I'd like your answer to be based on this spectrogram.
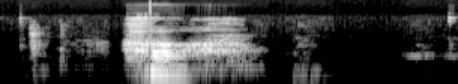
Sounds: Sigh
